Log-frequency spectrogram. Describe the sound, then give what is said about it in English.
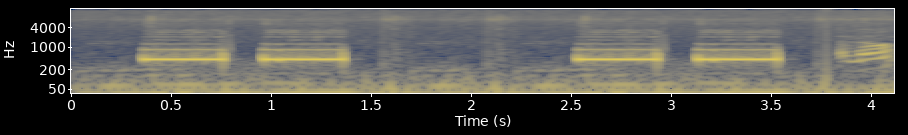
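Touch-tone telephone keys dial a call to Kuala Lumpur, Malaysia: four steady beeps in two pairs with a gap between them, then a short warbling tone at the end. “So I called up Auntie Veronica in Kuala Lumpur, Malaysia, to hear her story.”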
